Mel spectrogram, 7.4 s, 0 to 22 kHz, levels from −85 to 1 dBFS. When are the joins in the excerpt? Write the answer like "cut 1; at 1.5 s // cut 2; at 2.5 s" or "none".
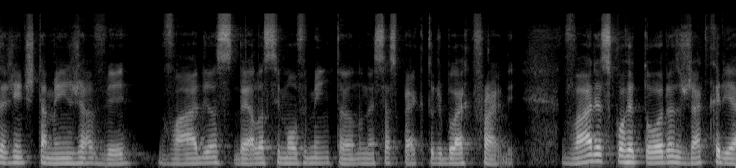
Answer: cut 1; at 5.6 s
